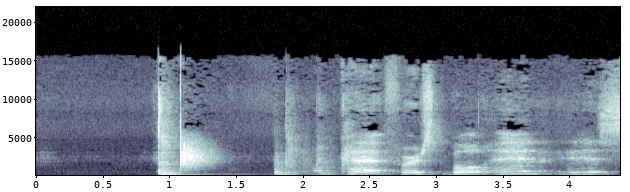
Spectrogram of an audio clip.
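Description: Billiard balls clack together and roll across the table.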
